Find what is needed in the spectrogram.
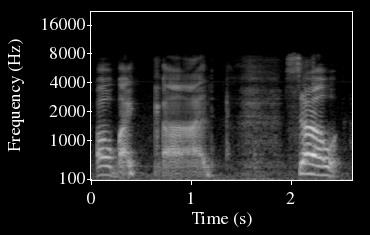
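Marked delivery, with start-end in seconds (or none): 0.1-1.2 much lower, slow stunned moan; lightly voiced dismay, low and slow; stunned groan. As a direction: drop low and drag it out in disbelief. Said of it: "I'm like".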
